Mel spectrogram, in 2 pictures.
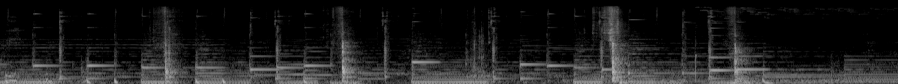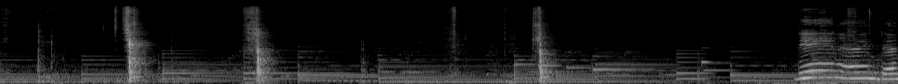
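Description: Knife chopping sweet potato on a board, a long series of sharp, irregular cuts that are close and clear, with music playing and a brief voice near the end.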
